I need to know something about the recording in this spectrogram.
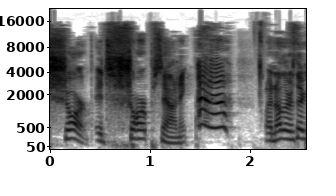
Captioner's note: imitates annoying sound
